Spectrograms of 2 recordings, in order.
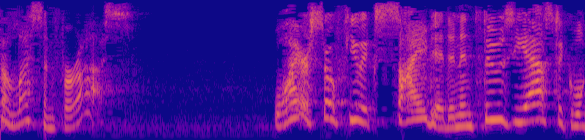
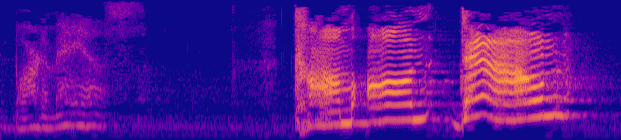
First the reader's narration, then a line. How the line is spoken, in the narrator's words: the voices have screamed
